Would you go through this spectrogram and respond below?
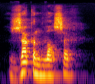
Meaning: fool, oaf, tool
- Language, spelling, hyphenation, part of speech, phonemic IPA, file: Dutch, zakkenwasser, zak‧ken‧was‧ser, noun, /ˈzɑ.kə(n)ˌʋɑ.sər/, Nl-zakkenwasser.ogg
